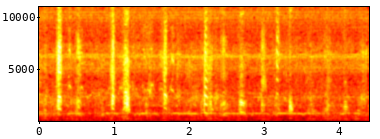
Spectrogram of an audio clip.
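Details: Barnacle goose flock in fog at Niittylahti, Savonlinna, Finland, 2 October 2011, giving quick, sharp barking notes, a few close together, scattered over a low, steady murmur of distant calls.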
